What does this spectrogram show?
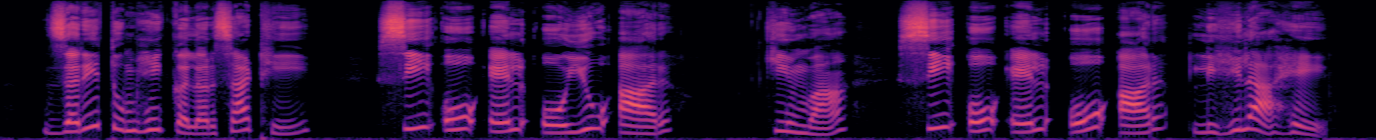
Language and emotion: Marathi, neutral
